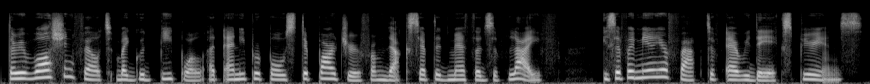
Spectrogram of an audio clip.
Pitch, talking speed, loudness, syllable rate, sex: 235 Hz, 160 wpm, -19 LUFS, 5.4 syllables/s, female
